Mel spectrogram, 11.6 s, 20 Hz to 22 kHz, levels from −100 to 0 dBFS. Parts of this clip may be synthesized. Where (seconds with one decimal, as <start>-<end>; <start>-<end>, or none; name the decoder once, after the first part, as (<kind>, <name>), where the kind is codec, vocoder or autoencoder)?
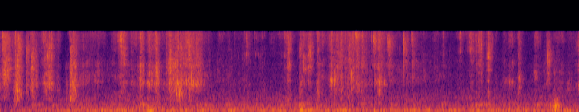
none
